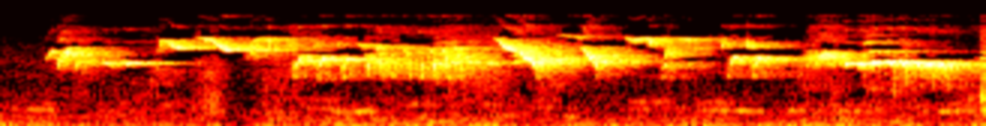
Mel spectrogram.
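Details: Singing male canary delivering dense, rattling trills that shift pitch every second or so, interspersed with quick falling slurs, the whole phrase loud and unbroken after a brief quiet start.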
